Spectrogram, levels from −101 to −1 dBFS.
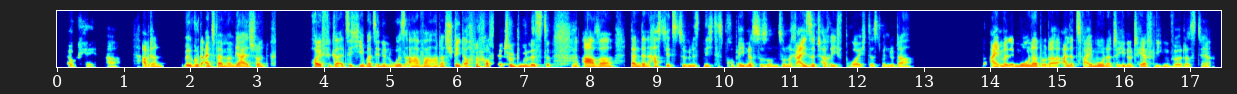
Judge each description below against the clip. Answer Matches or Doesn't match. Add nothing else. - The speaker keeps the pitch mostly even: Doesn't match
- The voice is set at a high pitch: Doesn't match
